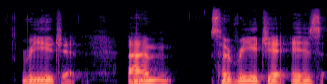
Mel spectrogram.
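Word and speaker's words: RyuJIT: a thing called re I don't even know how to pronounce it Reit RIT that's R Yu Ryu jit um so Ryu jit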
